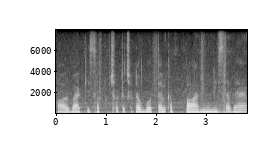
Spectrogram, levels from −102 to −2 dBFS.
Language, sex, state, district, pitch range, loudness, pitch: Hindi, female, Bihar, Vaishali, 180-195 Hz, -19 LUFS, 190 Hz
